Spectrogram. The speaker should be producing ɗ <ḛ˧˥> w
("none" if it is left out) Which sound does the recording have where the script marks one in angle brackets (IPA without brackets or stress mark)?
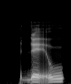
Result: ḛ˧˥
